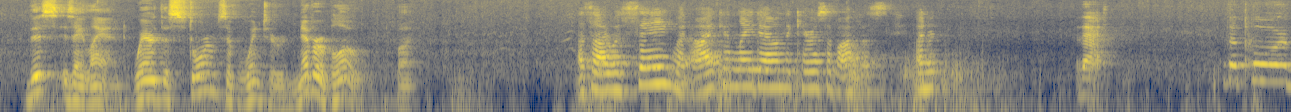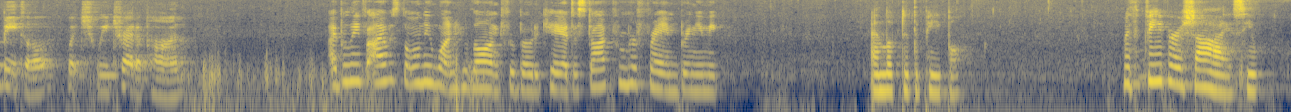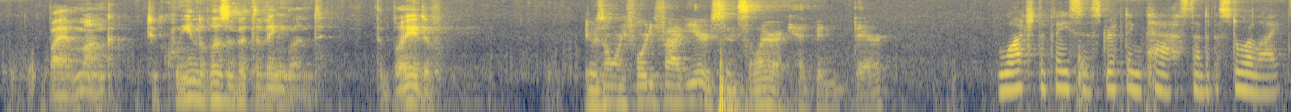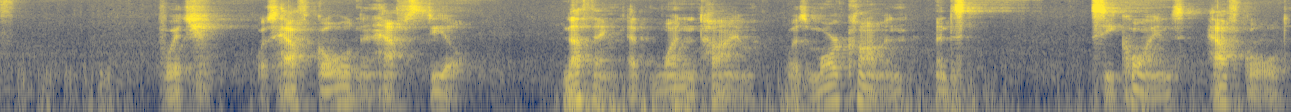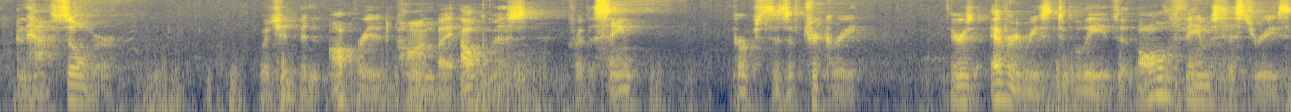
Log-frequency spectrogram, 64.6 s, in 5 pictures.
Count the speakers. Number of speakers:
7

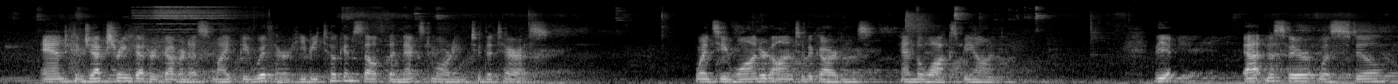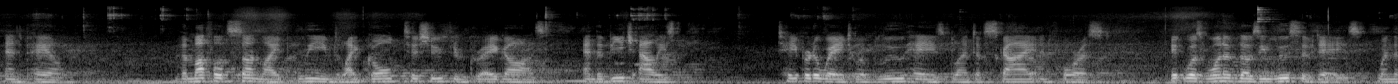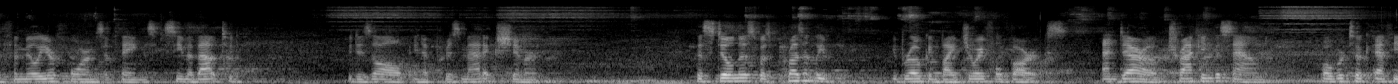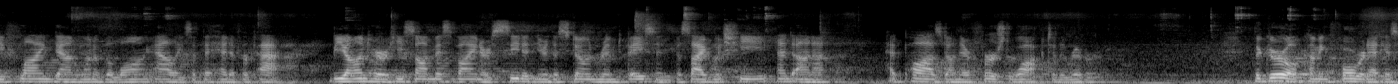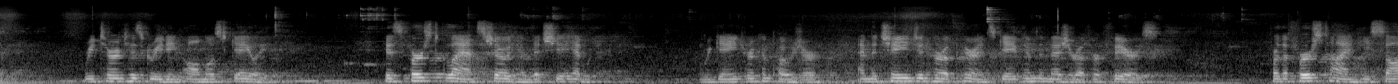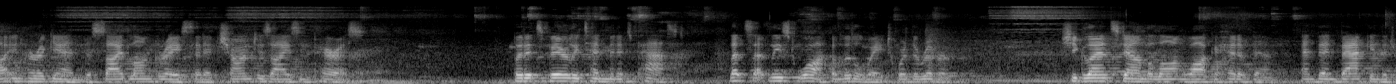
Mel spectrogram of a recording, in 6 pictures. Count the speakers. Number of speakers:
1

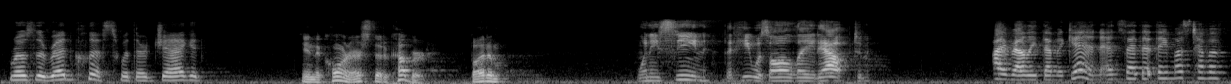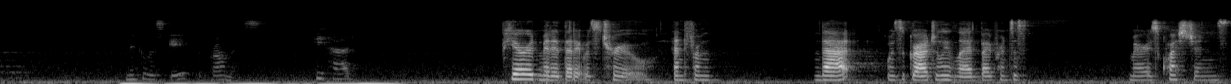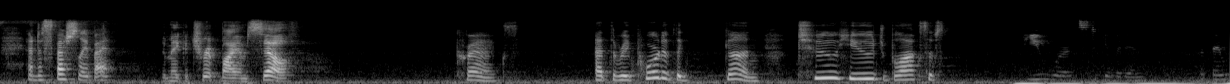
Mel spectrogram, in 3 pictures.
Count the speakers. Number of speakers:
6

